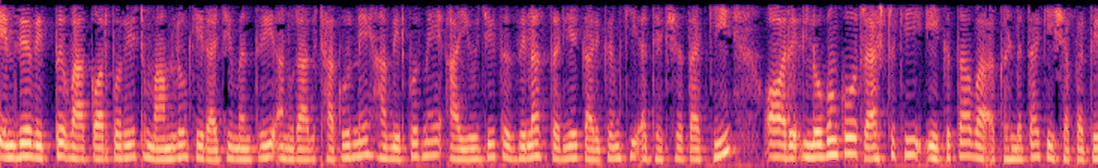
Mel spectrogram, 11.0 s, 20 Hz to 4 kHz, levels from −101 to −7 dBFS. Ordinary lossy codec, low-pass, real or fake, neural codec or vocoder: none; 3.6 kHz; real; none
